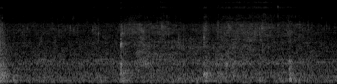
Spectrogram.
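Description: Diced medium potatoes with green chillies stir-frying in masala for aloo pulao, a steady soft sizzle with occasional light scrapes of stirring, no talking.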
